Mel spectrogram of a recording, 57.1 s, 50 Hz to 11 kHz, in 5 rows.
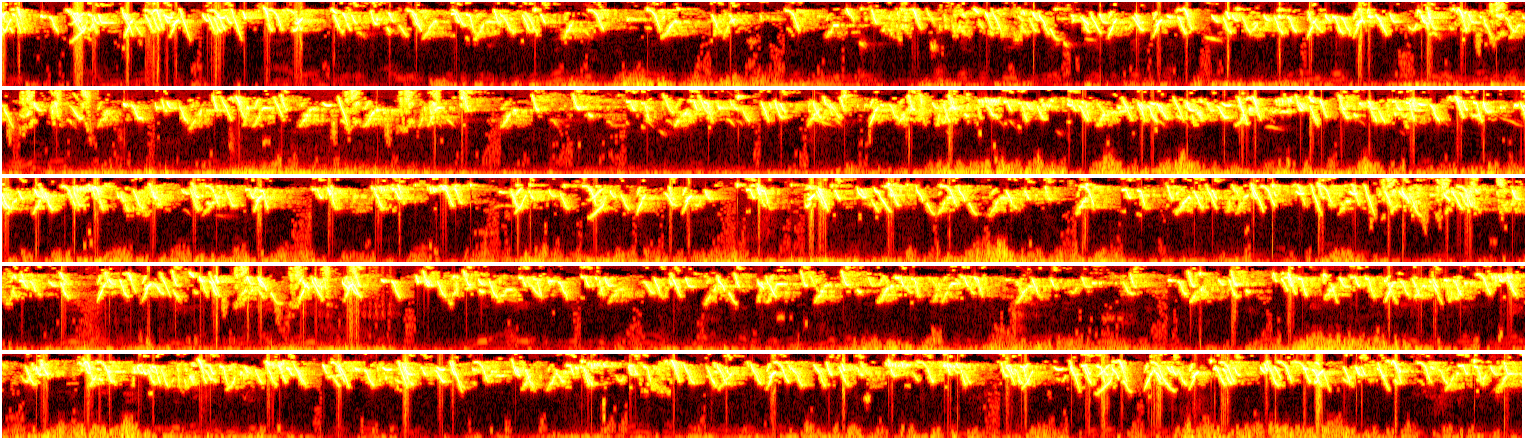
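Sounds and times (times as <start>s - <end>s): finches singing rapid chirps: 0.0s - 57.0s.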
